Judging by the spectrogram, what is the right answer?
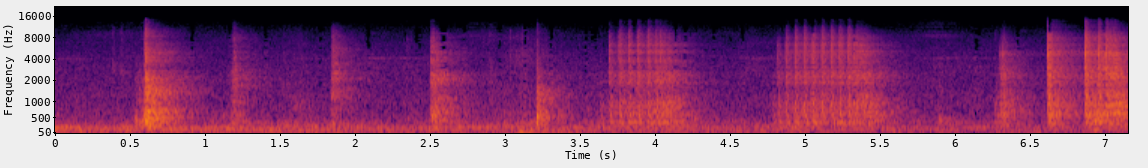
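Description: Rear liftgate of a third-generation Toyota 4Runner being unlatched and raised on its worn support struts: sharp clicks and knocks from the handle and latch, two longer noisier sounds about four and five seconds in as the gate swings up, and a few more knocks near the end.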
